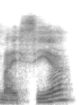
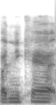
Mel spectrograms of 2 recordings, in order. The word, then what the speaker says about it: Nicaea: The city of Nikea is usually pronounced in the West as Nicaea, but Nikea is the Greek name.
